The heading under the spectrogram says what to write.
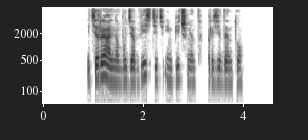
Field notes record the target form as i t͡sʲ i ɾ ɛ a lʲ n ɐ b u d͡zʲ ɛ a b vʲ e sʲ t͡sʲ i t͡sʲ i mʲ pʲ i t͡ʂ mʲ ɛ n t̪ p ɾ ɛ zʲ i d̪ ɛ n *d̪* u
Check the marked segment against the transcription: incorrect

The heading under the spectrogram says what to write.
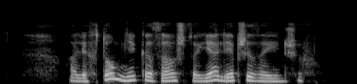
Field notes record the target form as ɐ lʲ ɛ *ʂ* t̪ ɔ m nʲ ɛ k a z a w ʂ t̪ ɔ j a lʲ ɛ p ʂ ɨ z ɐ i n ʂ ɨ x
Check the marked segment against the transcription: incorrect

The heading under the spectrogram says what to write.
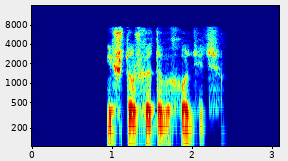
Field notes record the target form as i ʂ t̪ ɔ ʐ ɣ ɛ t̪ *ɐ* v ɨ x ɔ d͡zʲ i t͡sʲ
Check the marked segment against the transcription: correct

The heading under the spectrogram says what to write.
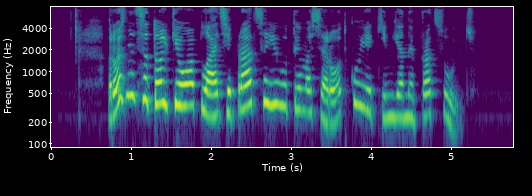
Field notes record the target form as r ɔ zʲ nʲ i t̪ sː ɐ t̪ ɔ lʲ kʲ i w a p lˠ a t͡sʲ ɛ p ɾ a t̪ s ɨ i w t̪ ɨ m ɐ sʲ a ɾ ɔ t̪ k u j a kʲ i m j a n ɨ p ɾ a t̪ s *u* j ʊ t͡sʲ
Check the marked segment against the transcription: correct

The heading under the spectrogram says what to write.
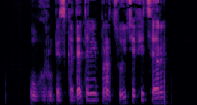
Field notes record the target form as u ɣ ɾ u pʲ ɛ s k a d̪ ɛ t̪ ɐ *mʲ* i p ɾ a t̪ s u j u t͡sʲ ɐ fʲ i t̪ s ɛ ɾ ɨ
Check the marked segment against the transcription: correct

